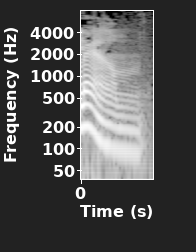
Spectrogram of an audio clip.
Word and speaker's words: lamb: 小绵羊，大声点没？lamb，注意 b 不发音啊，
